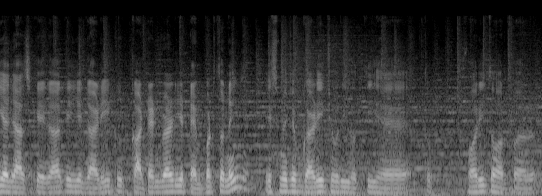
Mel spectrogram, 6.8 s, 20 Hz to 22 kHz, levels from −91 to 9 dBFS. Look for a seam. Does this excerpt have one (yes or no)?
yes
